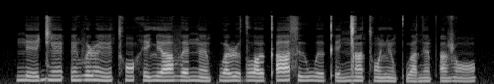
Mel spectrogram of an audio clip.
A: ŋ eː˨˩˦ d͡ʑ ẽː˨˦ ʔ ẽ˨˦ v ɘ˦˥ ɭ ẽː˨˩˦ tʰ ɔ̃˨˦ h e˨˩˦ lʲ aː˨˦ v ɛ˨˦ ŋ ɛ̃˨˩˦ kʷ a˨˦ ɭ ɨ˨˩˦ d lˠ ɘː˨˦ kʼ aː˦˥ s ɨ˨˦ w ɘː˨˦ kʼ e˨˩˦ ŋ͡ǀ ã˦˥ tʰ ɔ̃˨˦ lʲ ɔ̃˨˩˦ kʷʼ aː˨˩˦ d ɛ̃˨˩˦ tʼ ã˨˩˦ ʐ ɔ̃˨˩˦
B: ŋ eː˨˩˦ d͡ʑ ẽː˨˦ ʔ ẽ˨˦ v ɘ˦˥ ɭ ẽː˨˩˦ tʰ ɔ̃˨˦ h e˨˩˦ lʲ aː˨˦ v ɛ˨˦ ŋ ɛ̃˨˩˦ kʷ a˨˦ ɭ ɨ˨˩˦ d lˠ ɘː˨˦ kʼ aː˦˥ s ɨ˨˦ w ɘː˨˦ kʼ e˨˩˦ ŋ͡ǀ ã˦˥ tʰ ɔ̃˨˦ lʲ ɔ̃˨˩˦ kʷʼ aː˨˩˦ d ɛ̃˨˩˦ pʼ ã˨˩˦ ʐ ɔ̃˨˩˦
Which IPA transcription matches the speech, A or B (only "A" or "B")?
B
